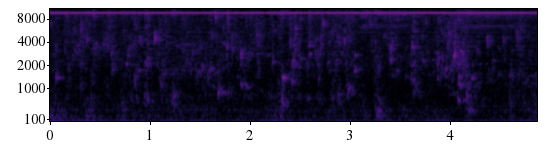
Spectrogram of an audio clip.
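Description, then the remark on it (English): A bath tap runs warm water steadily into the tub, a continuous rush and splash of water that stays even in loudness throughout, with no one speaking. “I've just run it so we get some nice warm water.”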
